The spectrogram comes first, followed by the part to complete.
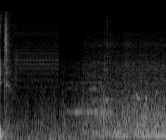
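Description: A small narrow-gauge mine train running. Its low, steady hum fades in and grows louder over the second half.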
